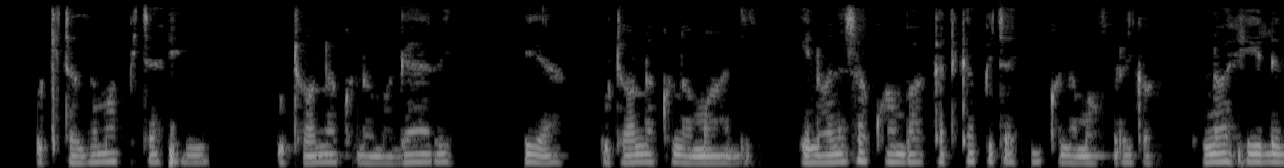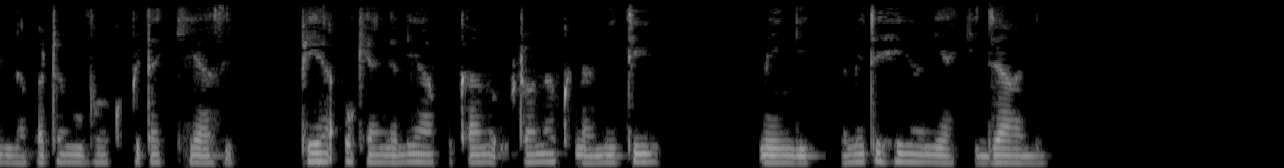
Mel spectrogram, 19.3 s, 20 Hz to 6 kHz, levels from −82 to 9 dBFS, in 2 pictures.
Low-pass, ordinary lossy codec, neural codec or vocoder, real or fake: 5.4 kHz; AAC, 32 kbps; none; real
